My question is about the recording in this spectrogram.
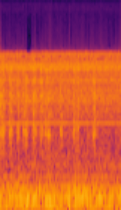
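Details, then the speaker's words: Traxxas X-Maxx steering servo while setting endpoints: at full lock a steady low buzzing drone that never eases, endpoint set too far so the servo fights the stop with too much power. Servo straining at steering endpoint. "you can hear it making that noise way too much power that's where people are messing up their servos"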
